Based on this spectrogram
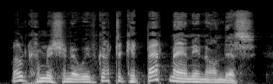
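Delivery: put-on very thick, laid-on Irish accent. Recalling an old Batman show, voicing the police chief addressing the commissioner, Chief O'Hara Irish accent. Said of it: "Chief O'Hara has a very thick Irish accent".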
